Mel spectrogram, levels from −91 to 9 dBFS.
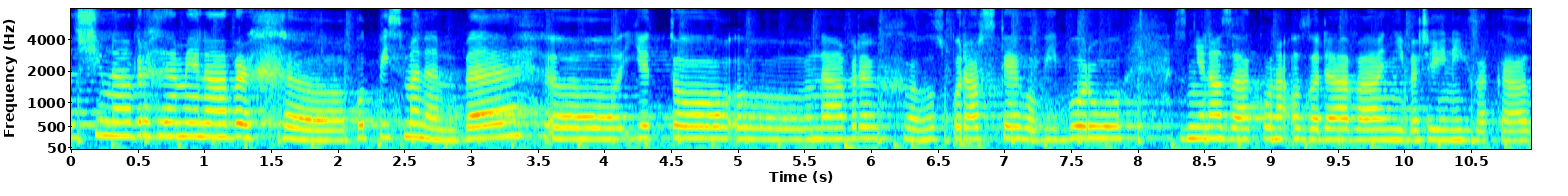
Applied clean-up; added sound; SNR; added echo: none; Bass drum / Snare drum / Drum kit; 18 dB; none.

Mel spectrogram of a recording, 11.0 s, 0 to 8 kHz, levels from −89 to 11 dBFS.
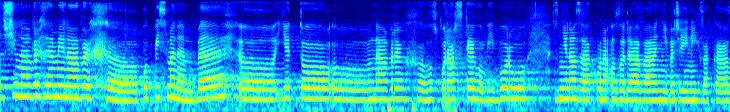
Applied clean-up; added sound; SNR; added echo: none; none; none; none.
